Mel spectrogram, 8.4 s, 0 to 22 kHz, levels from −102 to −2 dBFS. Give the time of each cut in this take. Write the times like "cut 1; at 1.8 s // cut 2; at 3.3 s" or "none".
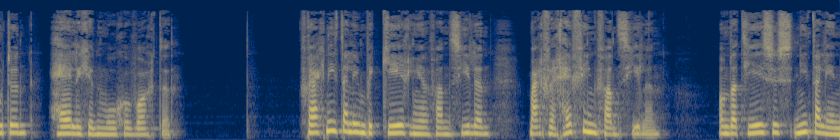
none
